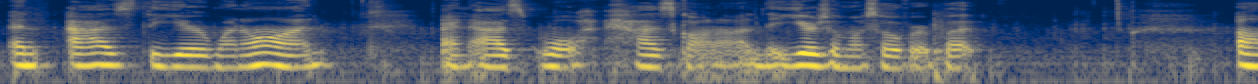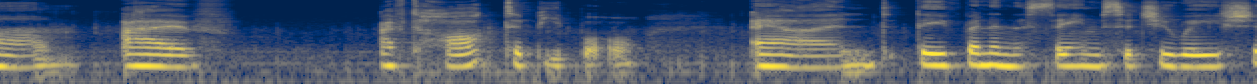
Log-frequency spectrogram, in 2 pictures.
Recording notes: I'm so sorry about the music in the background.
